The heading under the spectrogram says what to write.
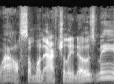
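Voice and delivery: mock, light, tossed-off, playful joking tone. Retelling how a man joked after being recognized, imitating a joking tone. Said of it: "in a joking manner".

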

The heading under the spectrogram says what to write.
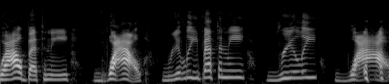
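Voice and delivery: New York housewife voice, reality-TV style. Quoting a reality show scene, doing an impression of Ramona. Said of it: "That was such a good impression of her".

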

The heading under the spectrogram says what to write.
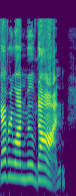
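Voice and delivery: fed-up, exasperated yell. Recapping a group argument, acting out a man who wants everyone to move on, retelling a yell. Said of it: "He's yelling".

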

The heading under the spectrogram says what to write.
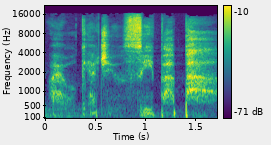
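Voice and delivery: very quiet, breathy, hushed ghostly whisper. Retelling a recorded spirit voice from a cell block: imitating a ghost's whisper. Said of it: "it literally whispers".

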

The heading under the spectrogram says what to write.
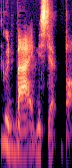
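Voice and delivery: very quiet, put-on Russian villain accent. Asked to say a farewell line in that same voice: attempted Russian villain voice. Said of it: "Can you use that same voice and say goodbye".

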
